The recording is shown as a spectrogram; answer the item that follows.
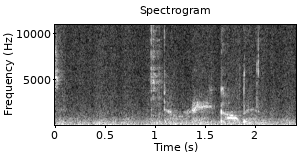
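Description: A quiet pause over a steady low hum, with a faint, indistinct voice in the second half.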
